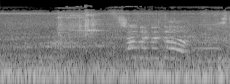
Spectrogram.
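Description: A metal start gate drops with a clatter.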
